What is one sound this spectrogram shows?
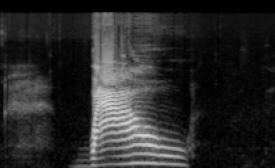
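A woman lets out a long, drawn-out exclamation.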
